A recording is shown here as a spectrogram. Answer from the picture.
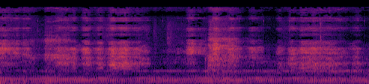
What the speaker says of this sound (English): Just someone breathing.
